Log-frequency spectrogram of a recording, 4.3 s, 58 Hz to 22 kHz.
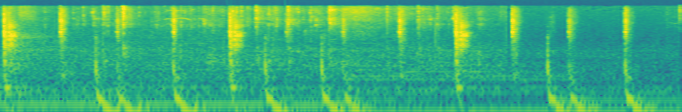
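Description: Light, irregular clicking of a Logitech MK470 slim wireless keyboard's keys being typed on: not that noisy. Background music with a bass beat plays underneath.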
